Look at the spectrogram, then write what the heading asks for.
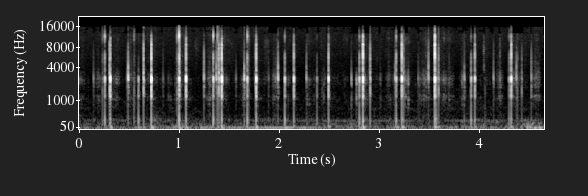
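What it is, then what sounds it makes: Handheld audio recorder, tapped with nails on metal mic grilles. Long acrylic nails tap the metal-grilled microphone capsules of a Tascam DR-05 handheld recorder, a small, hollow plastic-bodied unit. Rapid, irregular, dry clicks come in quick bursts, each bright with a faint ring near 2.6 kHz and dying away almost instantly over a low, steady background.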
